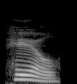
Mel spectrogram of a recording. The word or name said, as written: hayle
